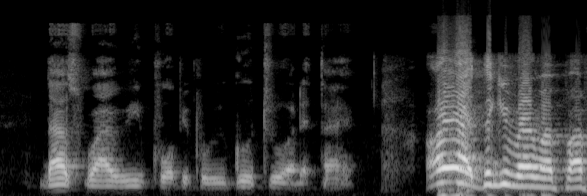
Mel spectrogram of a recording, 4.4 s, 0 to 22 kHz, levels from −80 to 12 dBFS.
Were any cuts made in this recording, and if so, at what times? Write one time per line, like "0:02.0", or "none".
none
